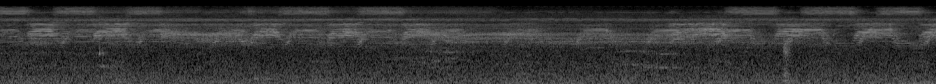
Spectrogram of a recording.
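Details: Minmin cicada chorus from 24 July 2016: a piercing, continuous metallic buzz with rhythmic pulsing surges roughly once per second throughout, and no other clear sounds.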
